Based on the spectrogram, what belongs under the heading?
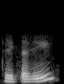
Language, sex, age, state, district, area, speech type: Punjabi, male, 30-45, Punjab, Ludhiana, urban, conversation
